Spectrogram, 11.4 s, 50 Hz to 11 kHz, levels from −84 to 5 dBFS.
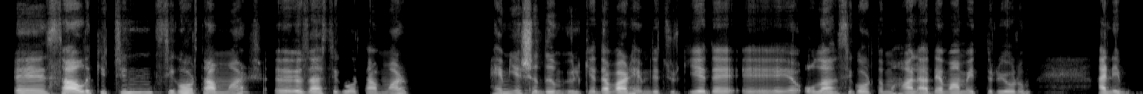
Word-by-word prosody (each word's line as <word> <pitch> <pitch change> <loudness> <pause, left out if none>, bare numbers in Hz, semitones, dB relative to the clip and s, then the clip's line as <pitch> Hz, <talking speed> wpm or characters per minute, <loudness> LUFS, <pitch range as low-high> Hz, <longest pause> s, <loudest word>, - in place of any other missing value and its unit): Eee, 195 0 +1
sağlık 205 +5 +8
için 295 +4 -6
sigortam 225 - +2
var, 275 - -7 0.2
ııı, 180 - -2
özel 180 +3 +2
sigortam 150 -6 -6
var. 250 +9 -1 0.8
Hem 175 -1 -6
yaşadığım 170 -1 -2
ülkede 140 -2 -3
var 185 +4 +7
hem 170 -5 -8
de 170 - -7
Türkiye'de, 150 -1 -4
eee, 140 - -7
olan 150 -2 0
sigortamı 150 0 -7
hâlâ 145 -4 0
devam 150 -1 -1
ettiriyorum. 145 - -8 0.7
Hani, 155 -3 +2
165 Hz, 120 wpm, -27 LUFS, 150-195 Hz, 0.8 s, sağlık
